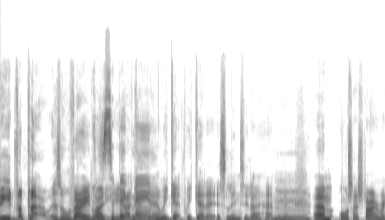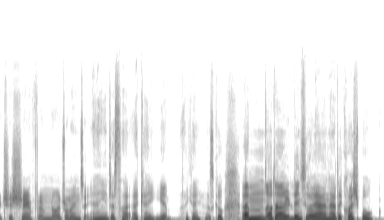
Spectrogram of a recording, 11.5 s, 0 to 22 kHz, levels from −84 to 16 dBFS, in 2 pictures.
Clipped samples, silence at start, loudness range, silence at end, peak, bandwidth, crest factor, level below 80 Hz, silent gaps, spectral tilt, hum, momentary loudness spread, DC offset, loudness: under 0.1%; 0 s; 7 LU; 0.2 s; -4 dBFS; 15.5 kHz; 18 dB; -48 dBFS; none; -6 dB/octave; none; 12 LU; under 0.1%; -23 LUFS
